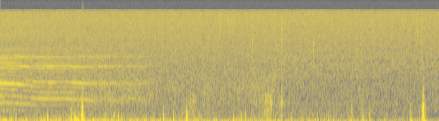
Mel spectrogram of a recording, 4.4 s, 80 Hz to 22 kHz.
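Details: Wild Canada lynx at 11 pm near the Arctic Circle in the Yukon Flats of interior Alaska, captured on a smartphone at close range: one sustained, harmonic, wailing note lasting about a second and a half and sagging slightly, followed by low thumps and rustling handling noise.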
